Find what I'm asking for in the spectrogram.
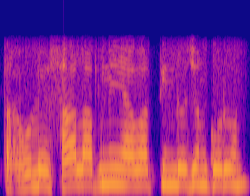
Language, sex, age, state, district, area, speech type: Bengali, male, 30-45, West Bengal, Uttar Dinajpur, urban, conversation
